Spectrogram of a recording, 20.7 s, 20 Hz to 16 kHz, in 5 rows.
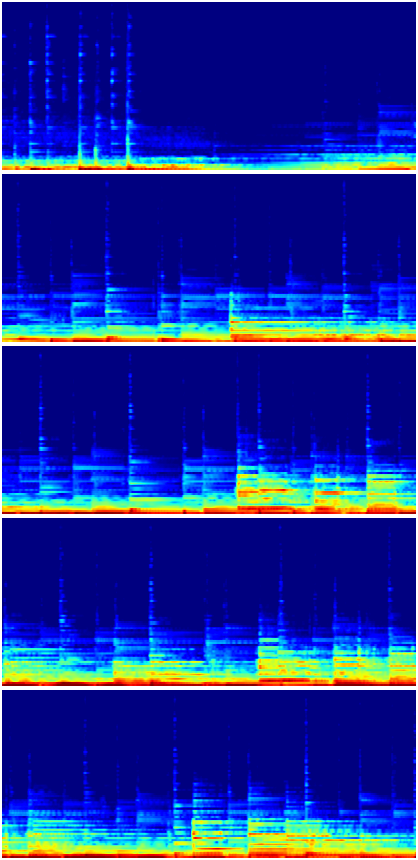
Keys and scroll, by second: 6.7 ctrl+s.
